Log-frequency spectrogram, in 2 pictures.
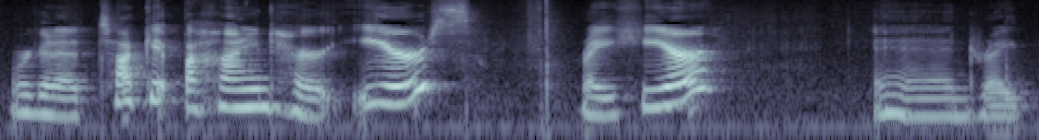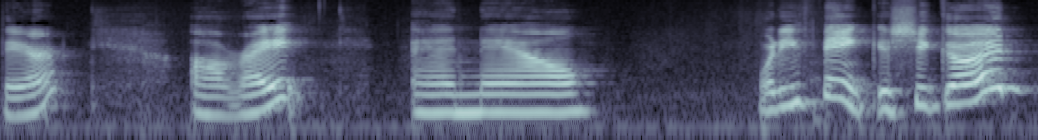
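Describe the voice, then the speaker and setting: A woman with a bright, fairly high voice leads storytime for young children. She takes her time, explaining things simply and asking encouraging questions in an expressive teacher's manner. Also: slow, pauses often, slight background noise. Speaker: children's health educator and storyteller. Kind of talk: children's lesson and read-aloud storytime.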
